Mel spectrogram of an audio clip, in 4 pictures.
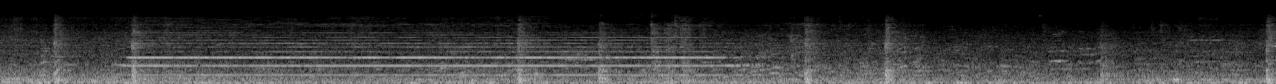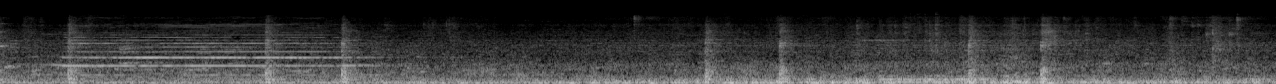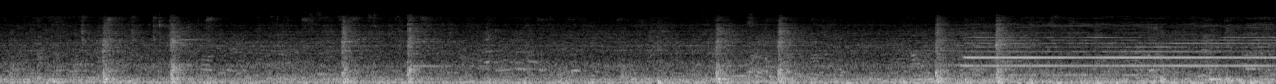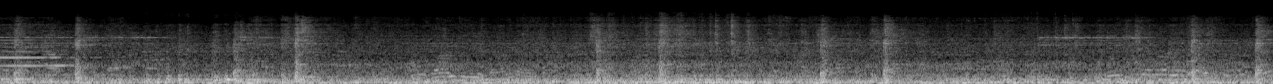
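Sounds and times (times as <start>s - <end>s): train coaches rolling on rails: 0.0s - 51.0s
train horn: 1.2s - 7.7s, 13.4s - 16.8s, 35.1s - 40.0s
wheels clacking over rail joints: 19.1s - 27.8s, 43.6s - 51.0s.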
